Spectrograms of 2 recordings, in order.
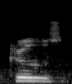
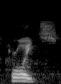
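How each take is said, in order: First: The name is said like the English word cruise. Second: The name is said with German vowels. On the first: "Some people call it Cruise" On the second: "the real pronunciation German is"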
